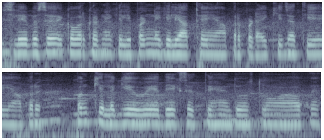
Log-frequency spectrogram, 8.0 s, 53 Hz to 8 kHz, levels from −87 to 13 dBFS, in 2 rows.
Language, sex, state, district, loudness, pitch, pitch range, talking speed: Hindi, male, Rajasthan, Bikaner, -15 LUFS, 155 Hz, 150-165 Hz, 205 wpm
